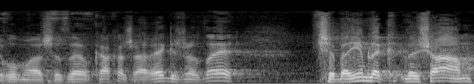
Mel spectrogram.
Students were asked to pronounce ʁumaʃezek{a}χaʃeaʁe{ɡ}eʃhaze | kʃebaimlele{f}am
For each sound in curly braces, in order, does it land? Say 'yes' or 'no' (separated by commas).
yes, yes, no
